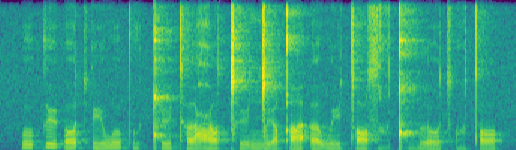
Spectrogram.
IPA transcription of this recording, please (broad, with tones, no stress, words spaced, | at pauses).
u˦˨kʉ˦ʔo˨˦ t͡sʼy˧˩˧wu˦pʼṳ˦ ǃʰʉ˨˦tʰʌ˧˩˧ʕɔ˨˦ǀʰʉ˧˩˧ ŋ͡ǀʉ˧˩˧qʼa˧˩˧ʔʌ˨˦ wy˨˦tʼɔ˦˨sˤa̤˦ ǃʰṳ˦lo˧˩˧t͡sʼɔ̤˦ tʼɔ˦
